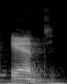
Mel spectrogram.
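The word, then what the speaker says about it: end: এন্ড সমাপ্ত করতে বন্ধুরা আমরা অনেকেই ভুল করি ইন্ড বলি এটা ইএন ডি কিন্তু এর সঠিক উচ্চারণটা এন্ড ইএন ডি এর সঠিক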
